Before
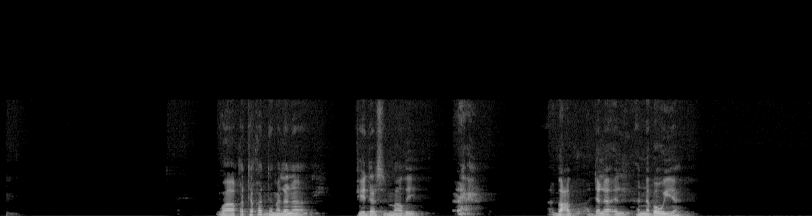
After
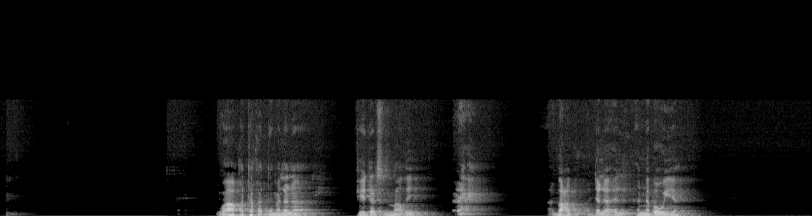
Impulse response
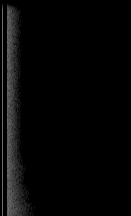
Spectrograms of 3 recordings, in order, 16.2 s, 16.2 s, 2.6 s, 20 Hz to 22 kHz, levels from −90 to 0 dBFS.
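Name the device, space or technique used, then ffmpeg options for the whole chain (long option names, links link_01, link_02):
compressed reverb return: -filter_complex "[0:a]asettb=1/sr,asplit=3[link_01][link_02][link_03];[link_01]atrim=end=4.554[link_04];[link_02]atrim=start=4.55:end=5.12,asetpts=PTS-STARTPTS,afade=type=in:duration=0.004:curve=qsin,afade=type=out:start_time=0.566:duration=0.004:curve=qsin,equalizer=frequency=160:width_type=o:width=0.67:gain=8,equalizer=frequency=400:width_type=o:width=0.67:gain=-5,equalizer=frequency=1000:width_type=o:width=0.67:gain=11[link_05];[link_03]atrim=start=5.116[link_06];[link_04][link_05]acrossfade=duration=0.004:curve1=hsin:curve2=qsin[link_07];[link_07][link_06]acrossfade=duration=0.004:curve1=qsin:curve2=hsin,asplit=2[link_08][link_09];[1:a]atrim=start_sample=2205[link_10];[link_09][link_10]afir=irnorm=-1:irlink=0,acompressor=threshold=-28dB:ratio=6,volume=-10dB[link_11];[link_08][link_11]amix=inputs=2:normalize=0,asplit=2[link_12][link_13];[link_13]adelay=148,lowpass=frequency=3900:poles=1,volume=-12.5dB,asplit=2[link_14][link_15];[link_15]adelay=148,lowpass=frequency=3900:poles=1,volume=0.29,asplit=2[link_16][link_17];[link_17]adelay=148,lowpass=frequency=3900:poles=1,volume=0.29[link_18];[link_12][link_14][link_16][link_18]amix=inputs=4:normalize=0,volume=3.5dB"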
